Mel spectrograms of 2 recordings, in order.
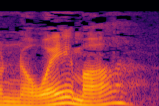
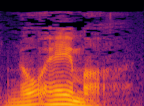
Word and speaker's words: noema: The now noema N-O long E-M-A noema.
